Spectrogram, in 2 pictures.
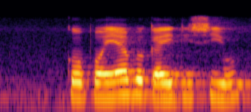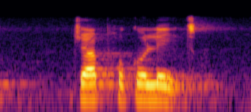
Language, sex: Tswana, female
